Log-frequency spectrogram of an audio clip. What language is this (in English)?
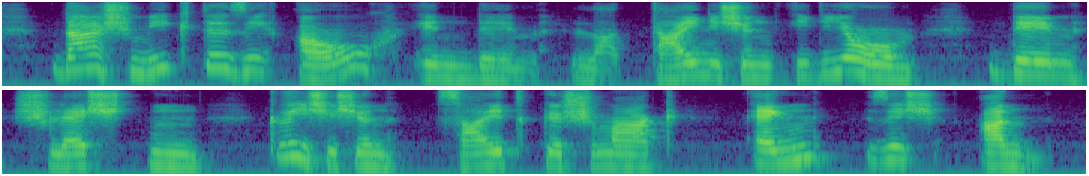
German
